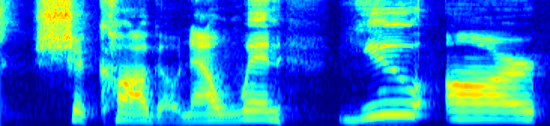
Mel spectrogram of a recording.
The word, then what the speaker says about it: Chicago: No one in the United States, no one in the English-speaking world says Chicago. It's Chicago.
